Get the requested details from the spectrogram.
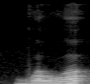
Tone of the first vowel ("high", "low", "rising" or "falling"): low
